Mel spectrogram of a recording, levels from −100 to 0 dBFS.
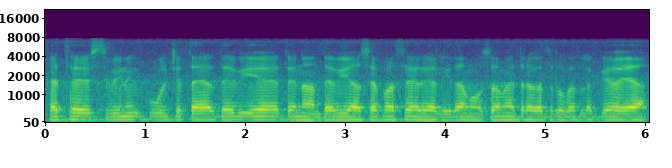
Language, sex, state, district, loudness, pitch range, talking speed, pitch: Punjabi, male, Punjab, Kapurthala, -16 LUFS, 110-115 Hz, 220 wpm, 115 Hz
